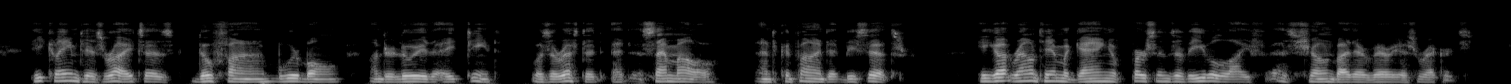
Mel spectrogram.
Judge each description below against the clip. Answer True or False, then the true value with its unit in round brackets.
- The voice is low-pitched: True (130 Hz)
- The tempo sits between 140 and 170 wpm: True (145 wpm)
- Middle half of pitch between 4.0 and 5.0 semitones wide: False (2.8 semitones)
